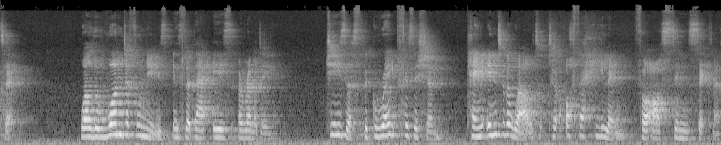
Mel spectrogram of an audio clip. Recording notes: at a Christians in Parliament Chapel St Mary's Undercroft on 17th October 2023.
